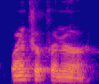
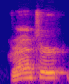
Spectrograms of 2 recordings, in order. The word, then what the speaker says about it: grantrepreneur: How do you say it again? Grantrepreneur. Grantor? Grantrepreneur. Grantorpreneur. Okay, I got it now.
